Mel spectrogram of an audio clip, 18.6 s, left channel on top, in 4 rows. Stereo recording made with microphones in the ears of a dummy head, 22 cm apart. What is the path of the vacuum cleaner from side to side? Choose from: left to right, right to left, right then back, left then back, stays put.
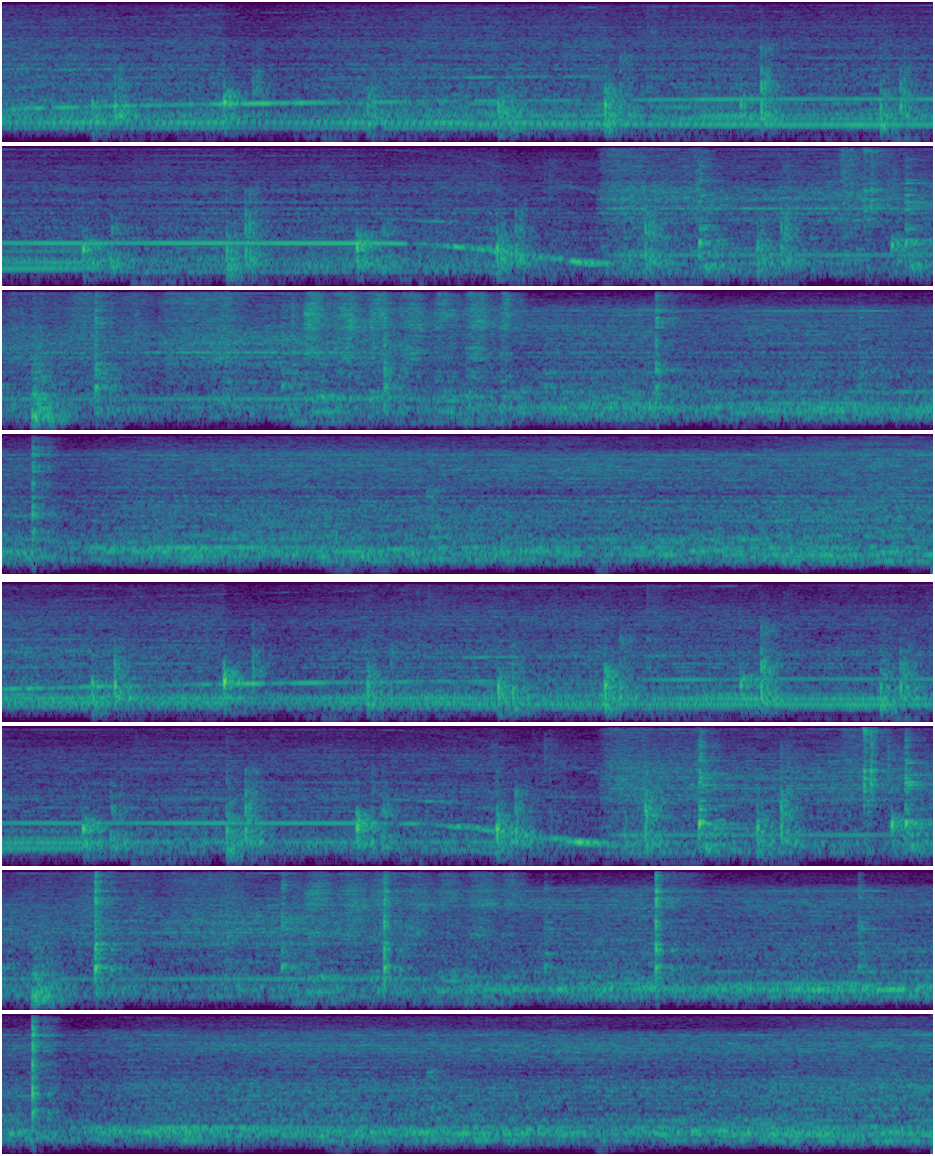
stays put.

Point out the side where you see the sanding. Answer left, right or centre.
left.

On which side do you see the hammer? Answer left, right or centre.
right.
